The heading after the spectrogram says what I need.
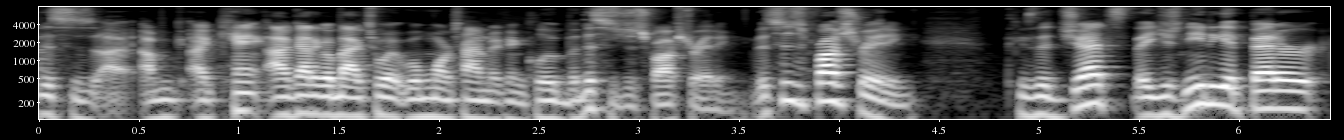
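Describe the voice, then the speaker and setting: A man's voice: mid-range voice, fairly bright tone. A young man hosting a casual solo football recap, rambling, correcting himself and giving blunt opinions. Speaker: sports podcast host.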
